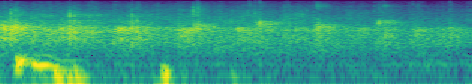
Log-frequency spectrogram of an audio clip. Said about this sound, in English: Come on, if He is worthy, then show Him by clapping and giving Him glory and honor and respect.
